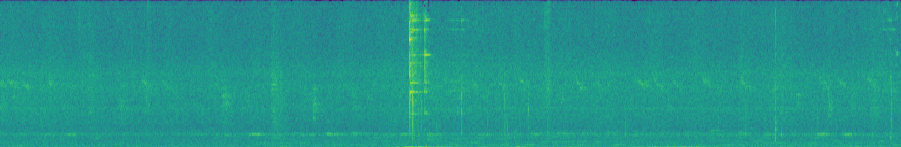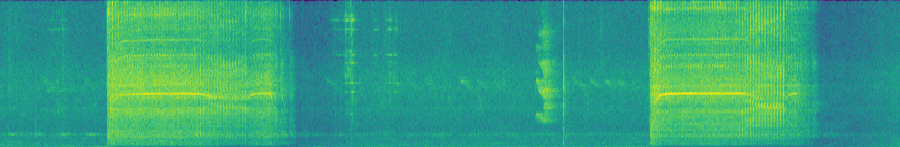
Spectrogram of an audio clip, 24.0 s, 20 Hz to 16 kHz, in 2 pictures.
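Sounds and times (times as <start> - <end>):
hydraulic tool motor whining: 11.8 - 16.0, 20.3 - 23.0.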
